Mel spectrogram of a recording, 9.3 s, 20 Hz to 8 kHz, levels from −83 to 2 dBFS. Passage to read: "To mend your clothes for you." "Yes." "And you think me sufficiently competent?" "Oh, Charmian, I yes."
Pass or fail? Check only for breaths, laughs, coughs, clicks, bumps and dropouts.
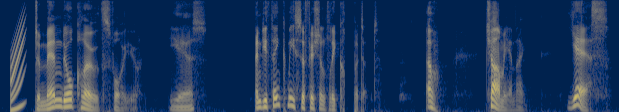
fail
